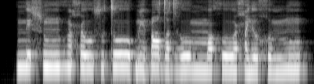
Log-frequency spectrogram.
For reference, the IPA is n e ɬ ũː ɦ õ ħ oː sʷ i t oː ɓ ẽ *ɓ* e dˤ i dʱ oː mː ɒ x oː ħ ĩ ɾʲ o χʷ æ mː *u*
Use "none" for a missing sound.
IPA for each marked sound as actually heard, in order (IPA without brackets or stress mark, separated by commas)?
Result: ɓ, ũ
